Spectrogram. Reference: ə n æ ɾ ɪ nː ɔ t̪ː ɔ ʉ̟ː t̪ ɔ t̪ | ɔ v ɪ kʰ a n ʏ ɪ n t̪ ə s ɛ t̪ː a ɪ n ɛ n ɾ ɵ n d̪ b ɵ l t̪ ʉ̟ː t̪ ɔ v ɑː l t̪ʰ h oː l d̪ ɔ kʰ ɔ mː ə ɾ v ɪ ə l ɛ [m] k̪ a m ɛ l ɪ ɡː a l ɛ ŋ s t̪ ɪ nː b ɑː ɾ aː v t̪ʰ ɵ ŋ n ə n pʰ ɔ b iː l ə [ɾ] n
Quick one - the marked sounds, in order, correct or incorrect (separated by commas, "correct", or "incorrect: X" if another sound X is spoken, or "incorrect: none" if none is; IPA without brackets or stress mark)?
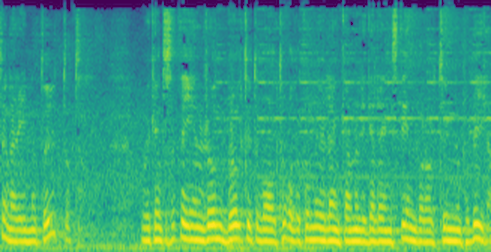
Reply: incorrect: ŋ, incorrect: none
